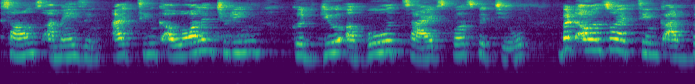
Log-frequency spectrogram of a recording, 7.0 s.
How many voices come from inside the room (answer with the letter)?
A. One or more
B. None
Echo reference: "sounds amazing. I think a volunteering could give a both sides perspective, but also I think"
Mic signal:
B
